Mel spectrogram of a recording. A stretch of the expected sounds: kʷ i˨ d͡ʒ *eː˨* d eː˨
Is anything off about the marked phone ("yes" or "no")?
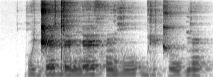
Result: yes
